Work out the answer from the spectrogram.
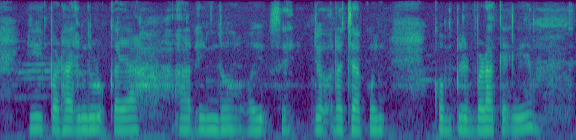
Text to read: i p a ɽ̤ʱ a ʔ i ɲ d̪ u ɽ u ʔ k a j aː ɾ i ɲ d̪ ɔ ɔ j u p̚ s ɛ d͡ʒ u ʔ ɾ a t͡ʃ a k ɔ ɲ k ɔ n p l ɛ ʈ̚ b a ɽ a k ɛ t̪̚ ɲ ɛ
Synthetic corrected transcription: i p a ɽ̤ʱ a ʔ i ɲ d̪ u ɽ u ʔ k a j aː ɾ i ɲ d̪ ɔ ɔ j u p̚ s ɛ d͡ʒ ɔ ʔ ɾ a t͡ʃ a k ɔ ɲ k ɔ m p l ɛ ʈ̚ b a ɽ a k ɛ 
